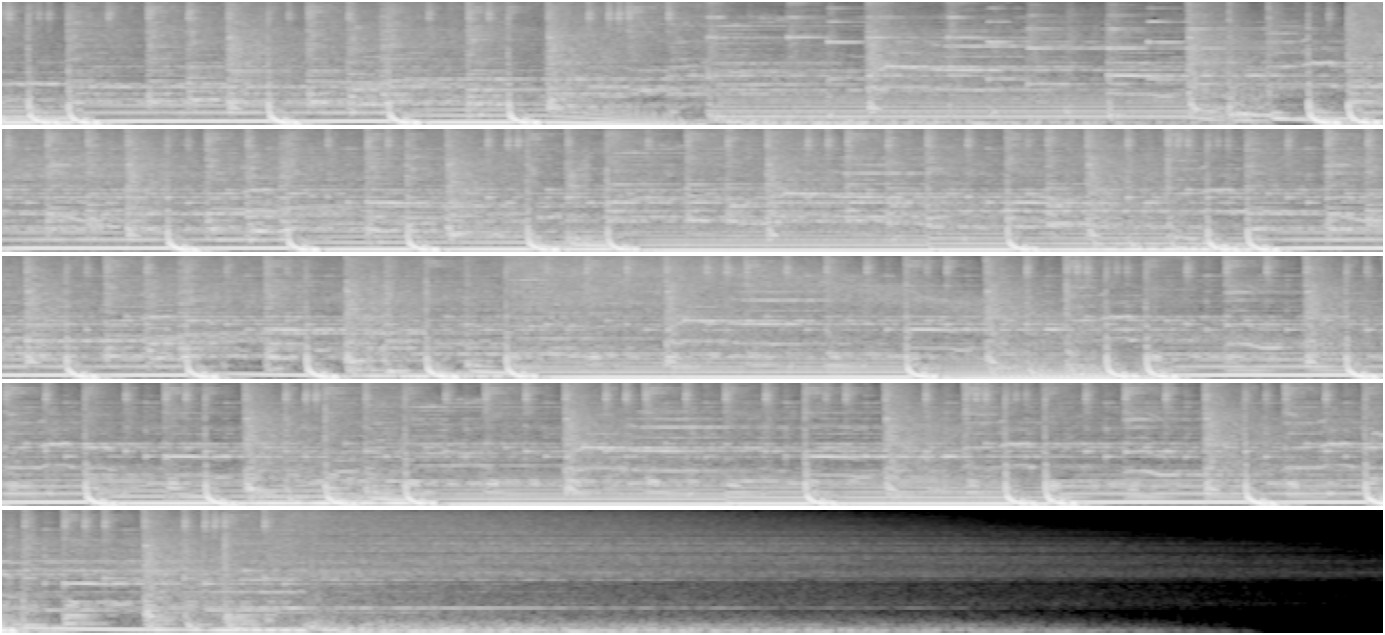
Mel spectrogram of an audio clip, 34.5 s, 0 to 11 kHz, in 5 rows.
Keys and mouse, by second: 0.2 click, 1.7-2.1 middle drag, 2.6-3.1 ctrl+drag, 3.5 ctrl+z, 4.1 shift+drag, 4.7 ctrl+b, 6.8 click, 7.3 middle click, 8.0 Tab, 8.0 middle click, 8.2 ctrl+s, 8.9-9.3 middle drag, 9.9 middle click, 11.0-14.0 drag, 14.3-15.1 middle drag, 15.8-18.9 drag, 20.7 click, 22.8 click, 25.1 click, 27.9-29.0 middle drag, 30.2 ctrl+a, 31.2-31.7 middle drag, 32.1-32.8 middle drag, 33.4 click.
